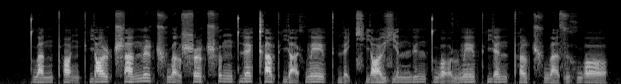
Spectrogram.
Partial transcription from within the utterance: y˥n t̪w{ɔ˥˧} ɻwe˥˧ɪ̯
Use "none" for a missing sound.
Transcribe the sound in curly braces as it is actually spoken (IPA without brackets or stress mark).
ɔ̰˨˩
